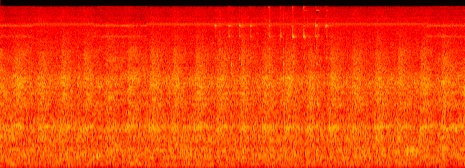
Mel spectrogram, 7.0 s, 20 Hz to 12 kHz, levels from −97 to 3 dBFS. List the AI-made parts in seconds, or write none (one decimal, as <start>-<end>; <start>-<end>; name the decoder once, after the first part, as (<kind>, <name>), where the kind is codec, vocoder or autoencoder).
0.0-0.5 (codec, SNAC); 1.4-2.2; 6.4-7.0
